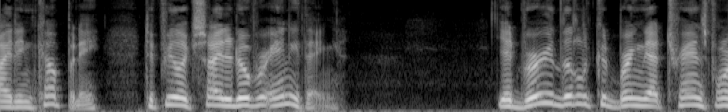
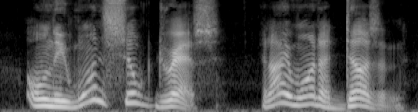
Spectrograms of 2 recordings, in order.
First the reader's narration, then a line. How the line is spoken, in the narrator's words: Avery had said scornfully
